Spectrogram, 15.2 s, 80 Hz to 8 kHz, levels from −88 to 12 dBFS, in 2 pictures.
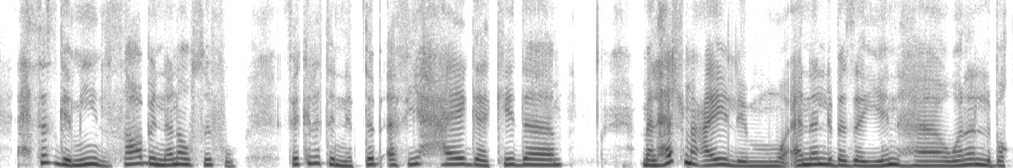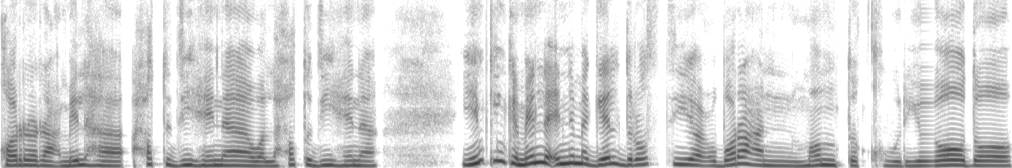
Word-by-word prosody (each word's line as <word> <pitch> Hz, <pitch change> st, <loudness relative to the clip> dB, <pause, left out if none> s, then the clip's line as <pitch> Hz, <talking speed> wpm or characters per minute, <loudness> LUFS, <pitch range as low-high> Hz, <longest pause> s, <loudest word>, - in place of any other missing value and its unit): إحساس 350 Hz, -10 st, -4 dB
جميل، 250 Hz, -1 st, +4 dB
صعب 285 Hz, +8 st, -2 dB
إن 250 Hz, -3 st, +5 dB
أنا 270 Hz, +2 st, +3 dB
أوصفه. 250 Hz, -7 st, -4 dB, 0.4 s
فكرة 310 Hz, +3 st, -2 dB
إن 220 Hz, -5 st, +1 dB
بتبقى 250 Hz, +4 st, -1 dB
في 275 Hz, +4 st, -3 dB
حاجة 270 Hz, -3 st, -1 dB
كده 255 Hz, -1 st, +1 dB, 0.6 s
ما 240 Hz, -, +3 dB
لهاش 350 Hz, -, +3 dB
معالِم 220 Hz, -8 st, +1 dB
وأنا 250 Hz, +7 st, +3 dB
اللي 270 Hz, -1 st, +4 dB
بازيّنها 215 Hz, -1 st, +1 dB
وأنا 220 Hz, +5 st, 0 dB
اللي 250 Hz, -3 st, +3 dB
باقرّر 225 Hz, +2 st, -2 dB
أعملها، 210 Hz, 0 st, -2 dB
أحُط 275 Hz, -2 st, -6 dB
دي 225 Hz, 0 st, -1 dB
هنا 225 Hz, -2 st, 0 dB
والّا 200 Hz, 0 st, -4 dB
أحُط 255 Hz, +4 st, -8 dB
دي 220 Hz, 0 st, -3 dB
هنا. 215 Hz, -1 st, -4 dB, 0.6 s
يمكن 420 Hz, -, +2 dB
كمان 315 Hz, +4 st, +5 dB
لإن 310 Hz, +1 st, +5 dB
مجال 270 Hz, +1 st, +1 dB
دراستي 265 Hz, +1 st, -3 dB
عبارة 230 Hz, +6 st, -2 dB
عن 215 Hz, -6 st, -4 dB
منطق 225 Hz, -2 st, -4 dB
ورياضة 215 Hz, +1 st, -1 dB
240 Hz, 150 wpm, -23 LUFS, 215-270 Hz, 0.6 s, إن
